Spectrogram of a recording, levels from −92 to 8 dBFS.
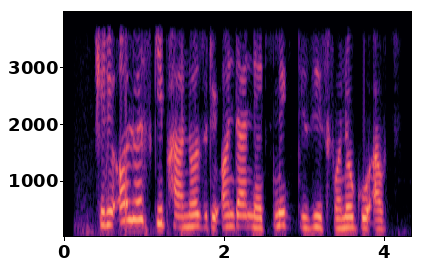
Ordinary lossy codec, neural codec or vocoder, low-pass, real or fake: none; none; 3.6 kHz; real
